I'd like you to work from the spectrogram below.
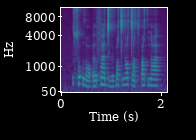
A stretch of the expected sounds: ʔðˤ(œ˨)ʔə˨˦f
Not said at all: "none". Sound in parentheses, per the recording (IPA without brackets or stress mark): œ˨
